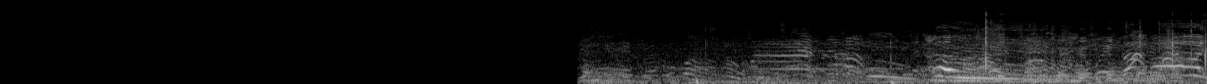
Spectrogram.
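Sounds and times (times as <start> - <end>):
people calling out and talking: 5.8 - 12.0.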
